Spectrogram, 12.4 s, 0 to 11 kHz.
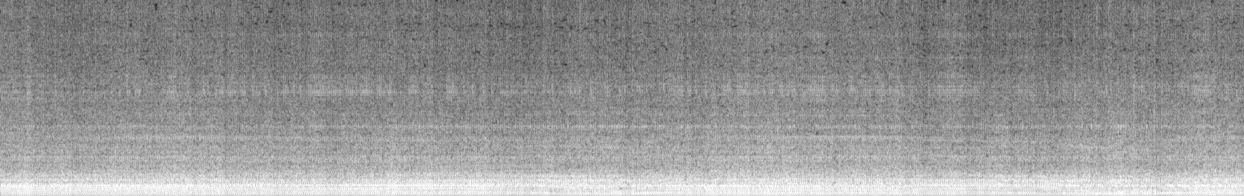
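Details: Lawn-Boy two-stroke mower after air vane governor install and spring tension increase: steady buzz dipping twice and recovering, roughly 75-100 rpm fast; governor holding normally.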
